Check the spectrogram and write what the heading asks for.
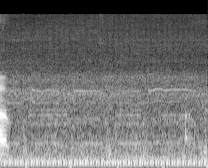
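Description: Harley-Davidson touring motorcycle's V-twin engine running at a steady cruise, heard as a low, even hum.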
